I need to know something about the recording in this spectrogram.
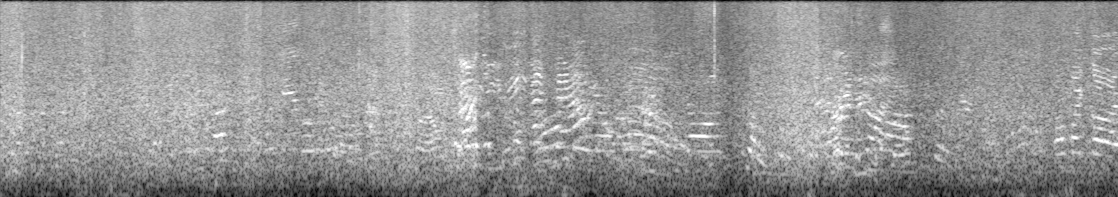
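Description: Young women talk and shout excitedly close by.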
